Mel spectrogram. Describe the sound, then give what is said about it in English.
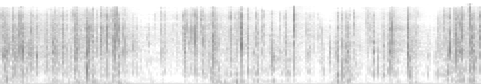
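A plastic Twizzler candy bag crinkles and crackles as it is opened, a dense run of many small crisp rustles and snaps, quiet and alone with no talk. “She's taking the Twizzler out of the Twizzler bag.”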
